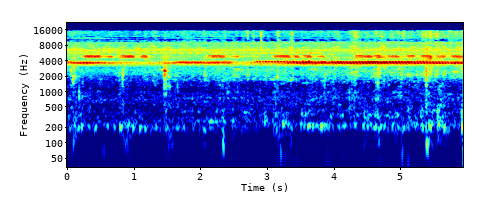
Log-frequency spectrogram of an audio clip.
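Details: Night chorus of crickets in fields, a steady shrill high trill overlaid by short bursts of pulsed chirps, growing gradually louder toward the end over a soft low background hum.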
